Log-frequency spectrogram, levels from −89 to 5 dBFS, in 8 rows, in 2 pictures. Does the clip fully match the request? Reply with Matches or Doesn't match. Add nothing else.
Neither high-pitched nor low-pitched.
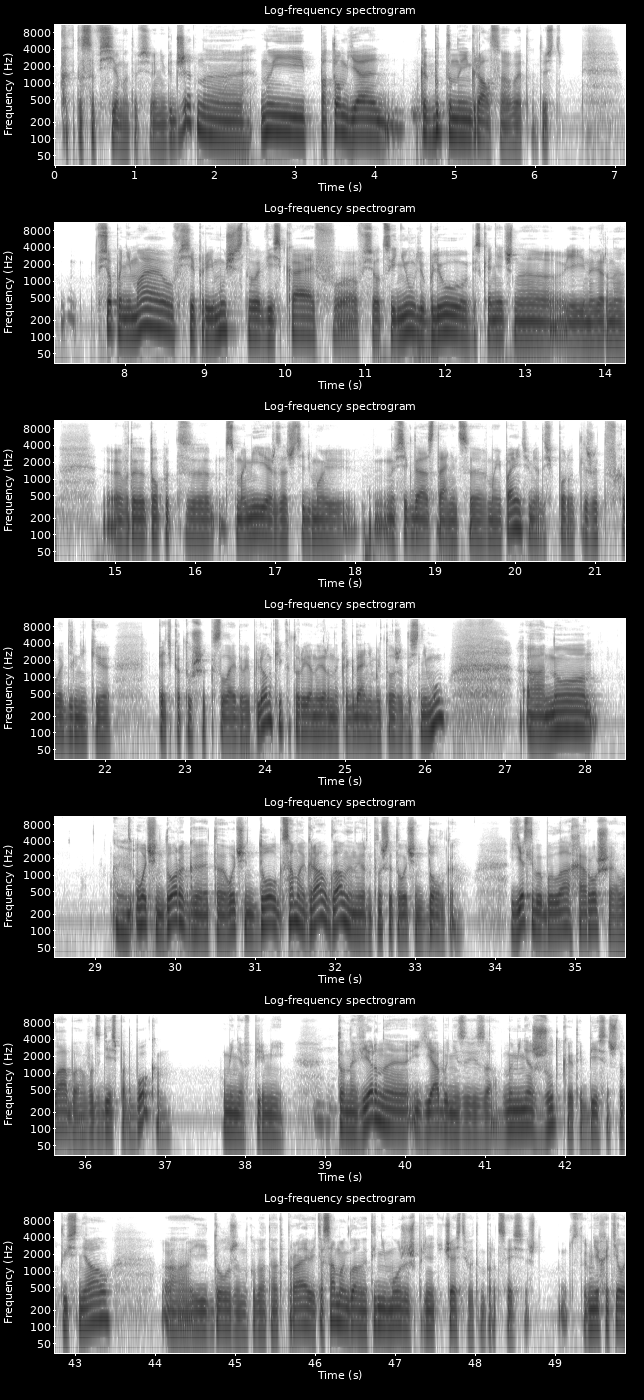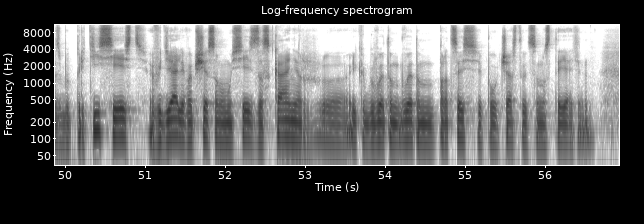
Doesn't match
